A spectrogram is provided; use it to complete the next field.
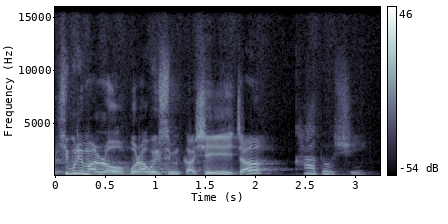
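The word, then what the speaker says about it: קדוש: 반대쪽에서 저렇게 쓴 자를 히브리어 발음 기호 따라 읽으면 카도시가 되는 것입니다.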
